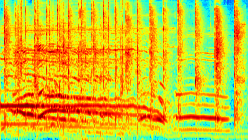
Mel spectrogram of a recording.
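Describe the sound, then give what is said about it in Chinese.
A burst of lively applause, many hands clapping in quick, uneven rhythm, with cheerful voices and a whoop or two mixed in, fading off at the end. “大家好，欢迎收听新一期的《姐姐说》，鼓掌！”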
